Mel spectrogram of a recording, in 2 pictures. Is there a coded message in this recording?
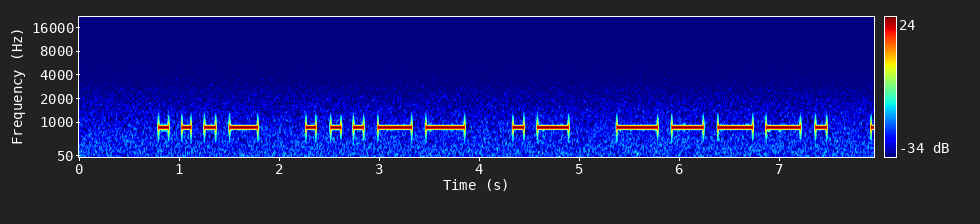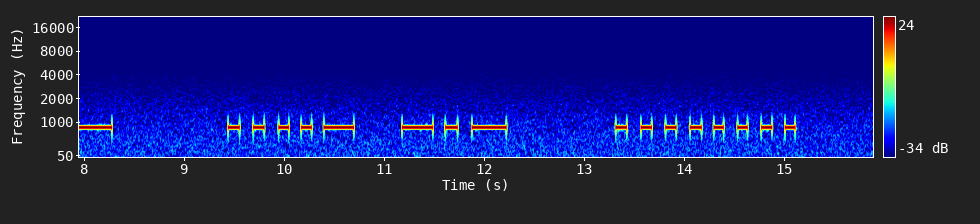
Yes: Morse code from 0.7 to 15.2 s, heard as a keyed tone, hand-sent with a straight key, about 10 wpm, 850 Hz. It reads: V3A9T 4K <HH>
